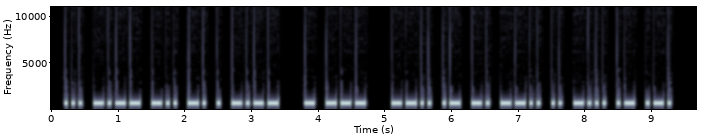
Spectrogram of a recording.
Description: Morse code, heard as a keyed tone, about 22 wpm, 700 Hz. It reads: SYDNEY TO ZANZIBAR
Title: Pangram Challenge v2 - 22wpm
